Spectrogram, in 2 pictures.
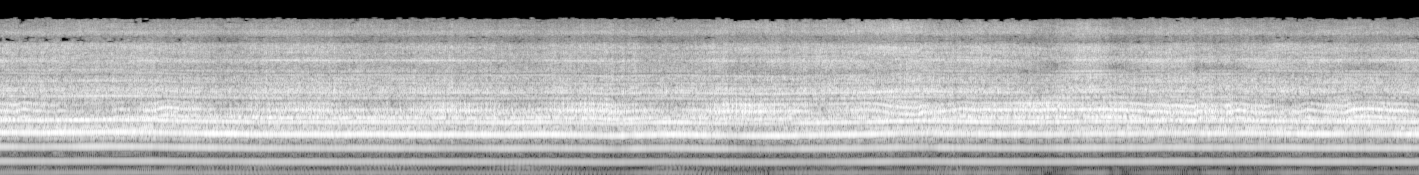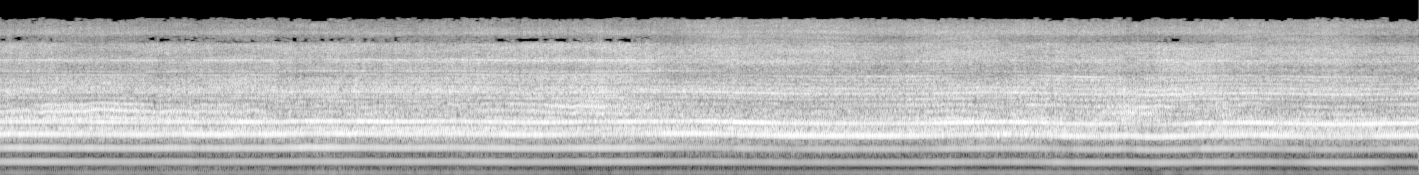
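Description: Power sander running steadily at full speed on a chrome car bumper, a loud, steady whine whose pitch sags slightly near the end.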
